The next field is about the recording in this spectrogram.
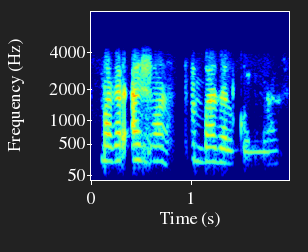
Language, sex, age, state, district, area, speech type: Kashmiri, female, 60+, Jammu and Kashmir, Ganderbal, rural, conversation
